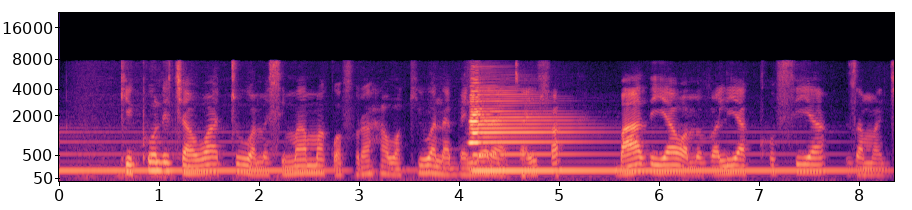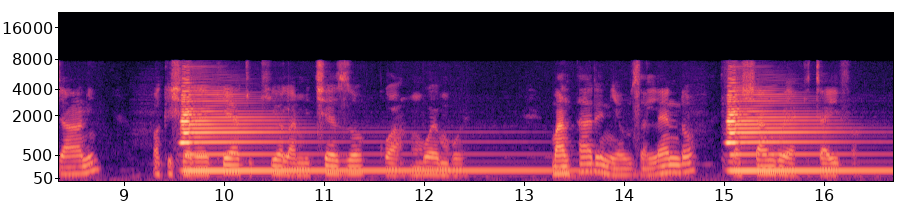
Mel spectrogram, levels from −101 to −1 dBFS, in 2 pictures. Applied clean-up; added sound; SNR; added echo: none; Wind instrument, woodwind instrument; -4 dB; none.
